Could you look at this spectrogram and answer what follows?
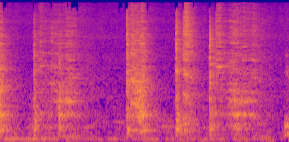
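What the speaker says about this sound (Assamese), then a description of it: "মই ভাজি ল'ম আৰু লগতে এবাৰ দুবাৰ লৰাই দিম" Cauliflower, potato and peas sizzle and fry in a pan, with several bursts of scraping as a spoon stirs the vegetables against the metal, close and fairly loud.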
